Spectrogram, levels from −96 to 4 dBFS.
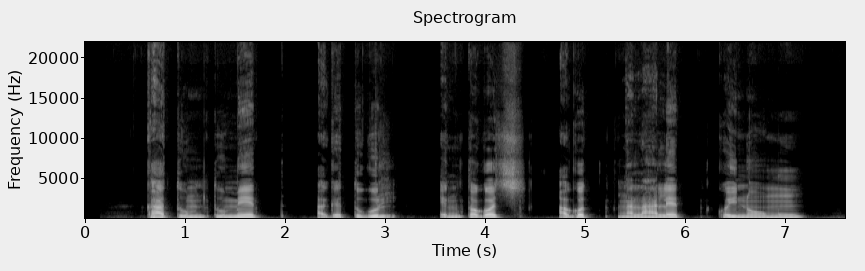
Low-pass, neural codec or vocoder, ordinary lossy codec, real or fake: none; none; none; real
